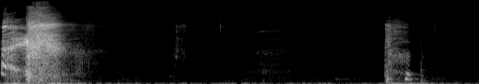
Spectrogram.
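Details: One loud explosive sneeze, then quiet, then a softer second sneeze, from a person feeling a cold coming on for the first time in months.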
